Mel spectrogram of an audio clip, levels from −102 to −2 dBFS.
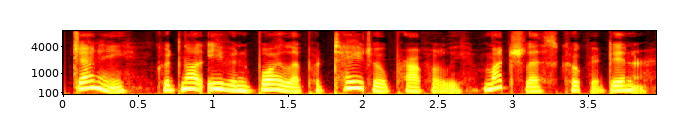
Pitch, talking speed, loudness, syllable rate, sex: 185 Hz, 195 wpm, -17 LUFS, 5.5 syllables/s, female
